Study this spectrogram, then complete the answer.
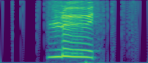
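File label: "lyut6", Cantonese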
